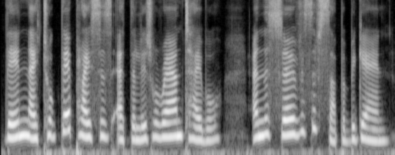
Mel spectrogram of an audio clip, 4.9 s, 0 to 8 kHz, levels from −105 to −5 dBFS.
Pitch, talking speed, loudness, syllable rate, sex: 235 Hz, 195 wpm, -18 LUFS, 5.3 syllables/s, female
